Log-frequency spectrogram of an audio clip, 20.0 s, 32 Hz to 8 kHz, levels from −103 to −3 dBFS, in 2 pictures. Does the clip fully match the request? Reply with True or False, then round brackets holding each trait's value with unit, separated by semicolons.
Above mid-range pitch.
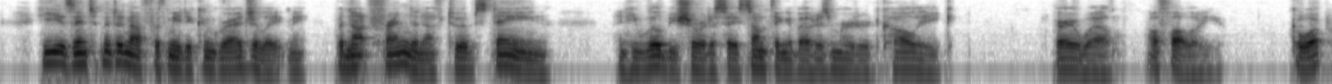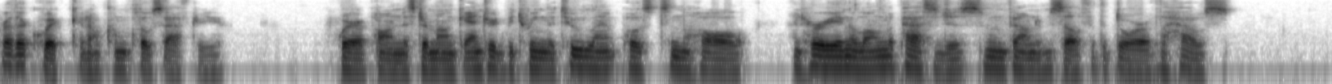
False (90 Hz)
